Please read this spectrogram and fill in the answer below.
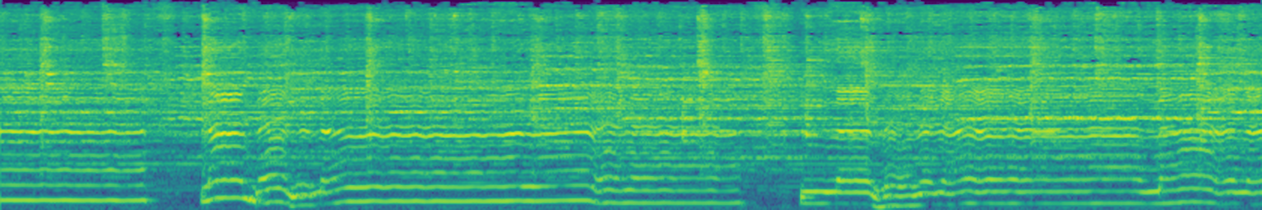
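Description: A man singing a slow ballad on a wordless 'la la' line, holding long notes of a second or more each with brief breaks between them.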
